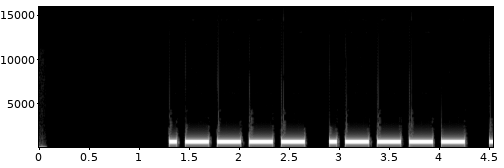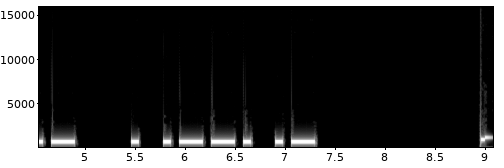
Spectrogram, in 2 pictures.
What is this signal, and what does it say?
Morse code, heard as a keyed tone, about 15 wpm, 700 Hz. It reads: 11A EPA
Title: Field Day Exchanges Encore - 15wpm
